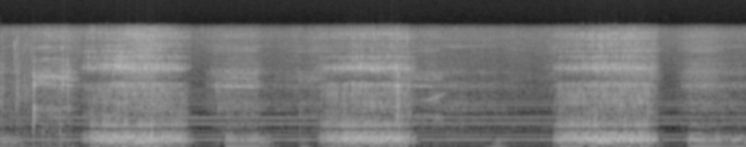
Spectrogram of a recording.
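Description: Loud, rattling snores on each breath in, about three over ten seconds, with quieter breaths out between them and a steady hum behind.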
